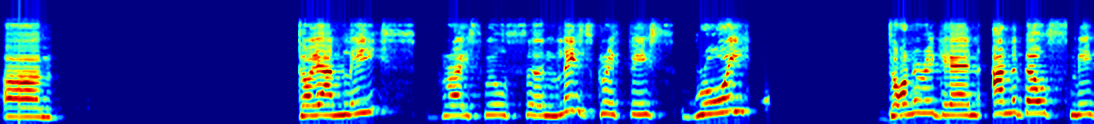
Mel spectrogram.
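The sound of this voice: Recorded with a dry, close sound and no echo, a woman's raised, projected voice has an extremely high pitch and a bright, sharp tone, moving at a fairly slow pace with ordinary pitch variation.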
